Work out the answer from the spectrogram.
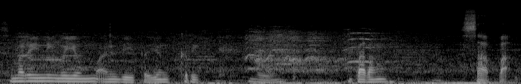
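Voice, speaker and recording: Lalaking vlogger na masigla sa labas, maingay ang paligid. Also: male voice, mid-range voice, measured pace, background noise. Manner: chatty, code-switching, amazed. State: out of breath walking uphill. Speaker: travel vlogger. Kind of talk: casual travel vlog narration. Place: outdoors in a hillside town.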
